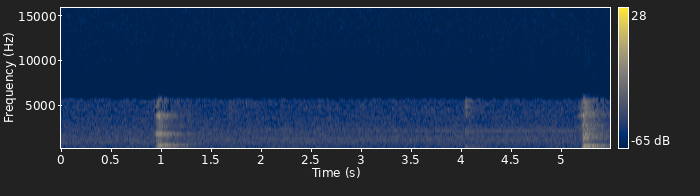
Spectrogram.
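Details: Hiccups, demonstrated in a traditional Chinese medicine listening-diagnosis lecture.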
